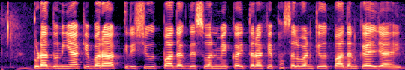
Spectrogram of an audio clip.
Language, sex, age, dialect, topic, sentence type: Magahi, male, 31-35, Western, agriculture, statement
